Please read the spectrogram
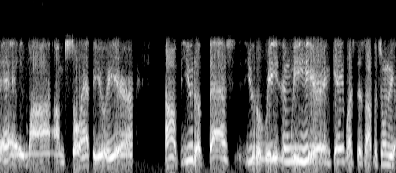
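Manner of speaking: very high, loud, rough-edged, overjoyed excitement. Retelling greeting someone who came into the restaurant kitchen: retelling a loud excited greeting. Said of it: "I'm saying this really loud in the kitchen".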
